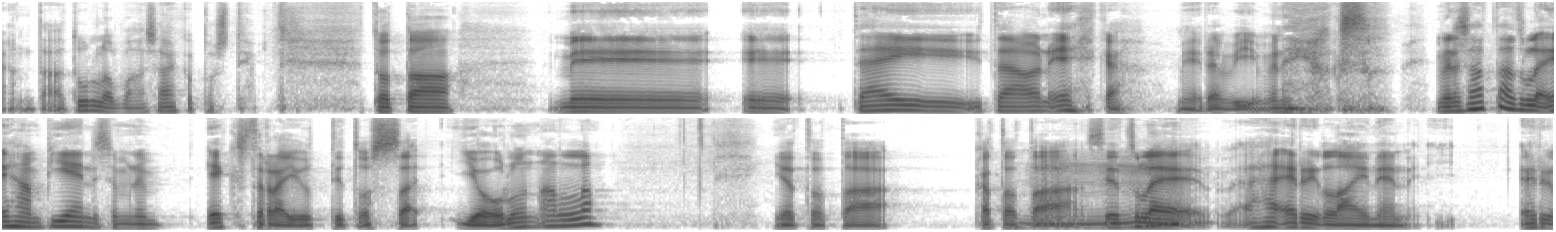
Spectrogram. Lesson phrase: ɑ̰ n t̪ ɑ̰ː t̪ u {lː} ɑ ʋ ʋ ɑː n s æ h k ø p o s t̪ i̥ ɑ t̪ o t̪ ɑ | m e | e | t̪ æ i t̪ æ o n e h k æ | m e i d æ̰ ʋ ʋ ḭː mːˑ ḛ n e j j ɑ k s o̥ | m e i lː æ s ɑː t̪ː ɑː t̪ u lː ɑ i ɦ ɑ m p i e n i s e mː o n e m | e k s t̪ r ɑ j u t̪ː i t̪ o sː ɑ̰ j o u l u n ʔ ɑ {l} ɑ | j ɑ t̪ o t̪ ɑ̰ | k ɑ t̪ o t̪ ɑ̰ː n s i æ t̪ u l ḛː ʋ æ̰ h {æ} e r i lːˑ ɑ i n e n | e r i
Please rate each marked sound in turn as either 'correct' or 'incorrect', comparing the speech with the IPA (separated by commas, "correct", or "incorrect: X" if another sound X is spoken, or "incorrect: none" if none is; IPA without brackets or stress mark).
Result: correct, incorrect: lː, correct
